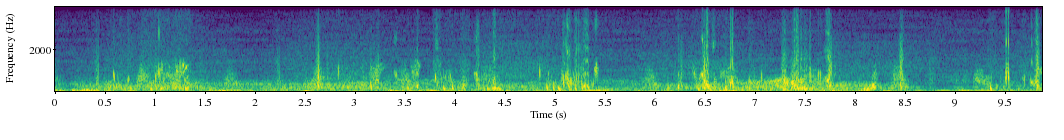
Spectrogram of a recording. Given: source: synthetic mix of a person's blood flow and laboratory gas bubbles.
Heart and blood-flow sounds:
Doppler ultrasound of blood flow; subclavian vein
0.55-0.76 s: bubbles
0.85-1.36 s: bubbles
2.81-2.87 s: bubbles
3.02-3.31 s: bubbles
3.38-3.67 s: bubbles
3.77-4.15 s: bubbles
4.17-4.48 s: bubbles
4.81-5.44 s: bubbles
6.10-6.16 s: bubbles
6.20-6.27 s: bubbles
6.36-6.82 s: bubbles
6.92-7.00 s: bubbles
7.04-7.10 s: bubbles
7.24-7.79 s: bubbles
9.30-9.44 s: bubbles
9.46-9.58 s: bubbles
9.66-9.88 s: bubbles
From the record:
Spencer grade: 3 (all of the cardiac periods contain showers or single bubble signals, but not dominating or overriding the cardiac motion signals); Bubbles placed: anywhere in the cardiac cycle

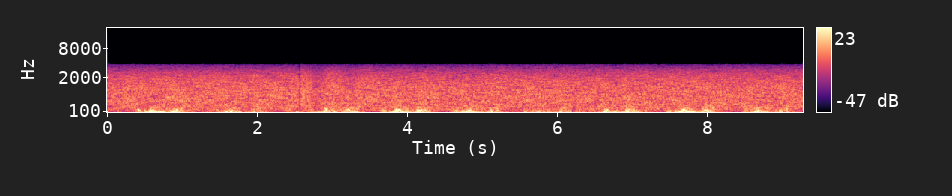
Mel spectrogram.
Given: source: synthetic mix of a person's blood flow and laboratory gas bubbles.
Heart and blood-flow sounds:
Doppler ultrasound of blood flow; precordium
no bubbles
From the record:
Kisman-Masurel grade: 000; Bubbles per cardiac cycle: 0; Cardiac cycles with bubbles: 0%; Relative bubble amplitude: no bubbles discernible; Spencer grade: 0 (complete lack of bubble signals)

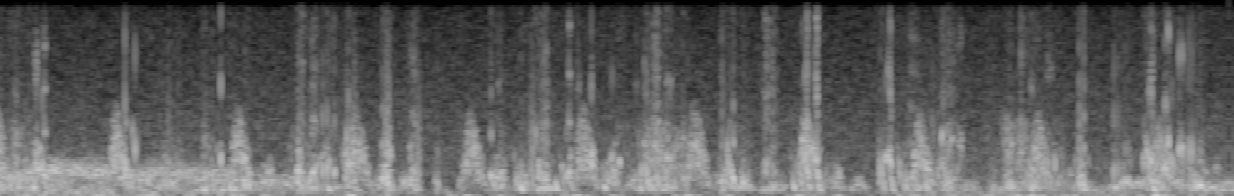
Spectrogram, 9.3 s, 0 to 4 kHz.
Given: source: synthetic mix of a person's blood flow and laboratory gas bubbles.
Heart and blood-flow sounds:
Doppler ultrasound of blood flow; subclavian vein
0.00-0.51 s: bubbles
0.95-1.09 s: bubbles
1.22-1.42 s: bubbles
1.52-1.95 s: bubbles
2.18-2.76 s: bubbles
2.87-3.04 s: bubbles
3.09-3.19 s: bubbles
3.28-3.37 s: bubbles
3.47-3.53 s: bubbles
3.70-3.85 s: bubbles
3.88-4.52 s: bubbles
4.54-5.25 s: bubbles
5.42-5.69 s: bubbles
5.73-6.24 s: bubbles
6.59-7.29 s: bubbles
7.42-8.06 s: bubbles
8.10-8.23 s: bubbles
8.37-8.54 s: bubbles
8.59-9.26 s: bubbles
From the record:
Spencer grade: 3 (all of the cardiac periods contain showers or single bubble signals, but not dominating or overriding the cardiac motion signals); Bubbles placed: anywhere in the cardiac cycle

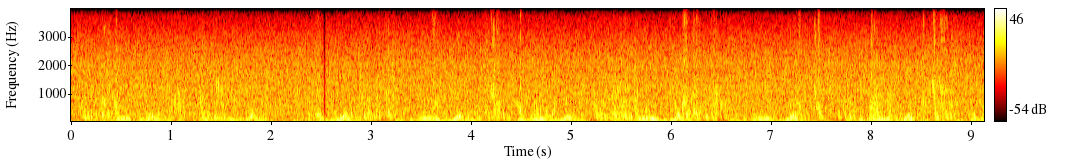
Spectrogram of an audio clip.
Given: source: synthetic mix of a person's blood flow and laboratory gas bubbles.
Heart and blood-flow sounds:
Doppler ultrasound of blood flow; precordium
0.07-0.52 s: bubbles
0.74-0.79 s: bubbles
0.86-0.91 s: bubbles
0.97-1.18 s: bubbles
1.26-1.61 s: bubbles
2.35-2.53 s: bubbles
2.62-3.29 s: bubbles
3.58-3.67 s: bubbles
3.85-3.90 s: bubbles
3.94-4.54 s: bubbles
4.60-4.86 s: bubbles
4.93-4.99 s: bubbles
5.05-5.15 s: bubbles
5.19-5.82 s: bubbles
6.02-6.71 s: bubbles
7.16-7.55 s: bubbles
7.64-7.88 s: bubbles
7.93-8.26 s: bubbles
8.29-8.33 s: bubbles
8.50-8.57 s: bubbles
8.59-8.88 s: bubbles
8.98-9.09 s: bubbles
9.12-9.14 s: bubbles
From the record:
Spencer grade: 3 (all of the cardiac periods contain showers or single bubble signals, but not dominating or overriding the cardiac motion signals); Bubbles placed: anywhere in the cardiac cycle

